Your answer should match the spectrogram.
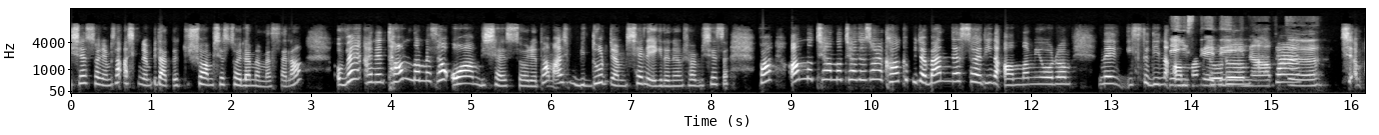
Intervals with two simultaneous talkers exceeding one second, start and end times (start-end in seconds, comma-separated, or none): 13.7-15.4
